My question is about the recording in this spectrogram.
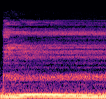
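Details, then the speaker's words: Jeep YJ brake booster before swap to a GM truck dual-diaphragm booster; poor brakes and a steady low hum with loud continuous moan over the running engine: failed brake booster, totally shot. "but not only does it not have good brakes this noise you hear"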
